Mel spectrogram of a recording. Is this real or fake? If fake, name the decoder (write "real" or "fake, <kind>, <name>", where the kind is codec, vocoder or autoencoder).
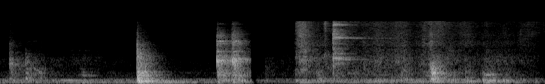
real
